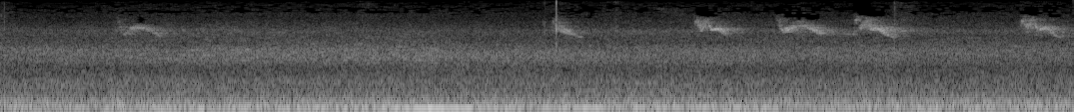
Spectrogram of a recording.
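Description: A small bird giving short, high, falling chirps, about six of them, most in the second half, over a steady low rumble of city traffic.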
